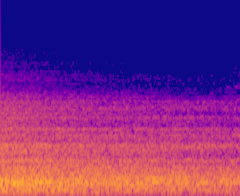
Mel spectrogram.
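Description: Low, steady rumble of background noise inside a car cabin during a pause in speech, slowly fading.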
